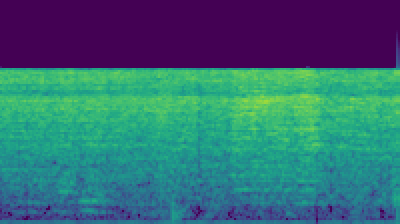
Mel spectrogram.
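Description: Steady hiss and a low hum from an investigation audio recording played back, with faint, indistinct voices in the background.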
